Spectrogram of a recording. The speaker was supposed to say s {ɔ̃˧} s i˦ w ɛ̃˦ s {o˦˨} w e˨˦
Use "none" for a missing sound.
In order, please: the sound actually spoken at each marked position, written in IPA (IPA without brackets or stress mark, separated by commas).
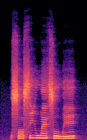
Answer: ɔ˧, o˦˨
